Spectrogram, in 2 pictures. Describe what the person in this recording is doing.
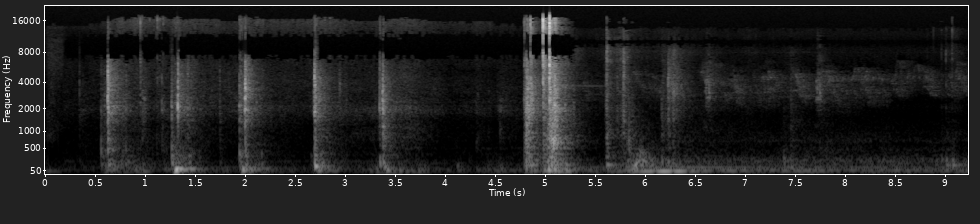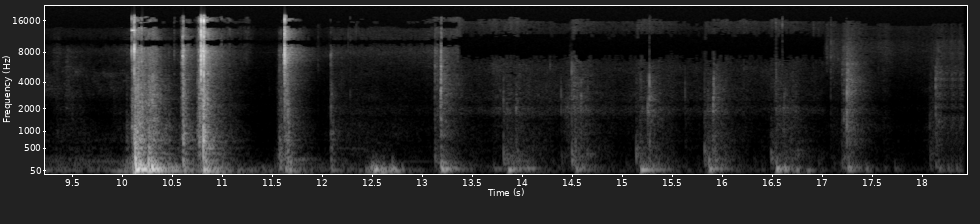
I walked to the window and opened it. Wind and birds could be heard from outside. Then I closed the window and walked away.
